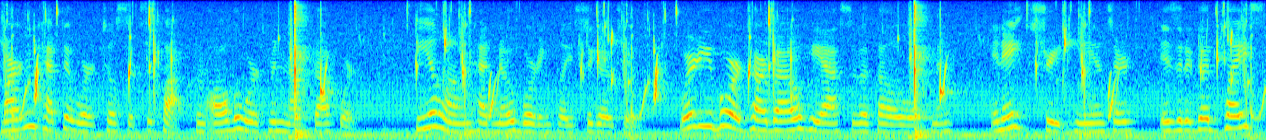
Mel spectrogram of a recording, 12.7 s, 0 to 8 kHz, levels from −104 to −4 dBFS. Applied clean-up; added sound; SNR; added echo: none; Raindrop; -2 dB; none.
